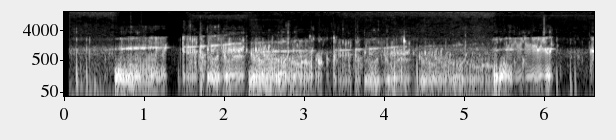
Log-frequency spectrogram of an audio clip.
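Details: Stomach growling (borborygmi) recurring again: loud, drawn-out gurgling rumbles with rising squeaky tones, from gas and fluid moving.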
